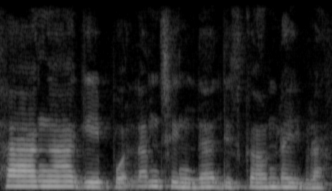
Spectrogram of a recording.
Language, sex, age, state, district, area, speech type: Manipuri, female, 45-60, Manipur, Churachandpur, urban, read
